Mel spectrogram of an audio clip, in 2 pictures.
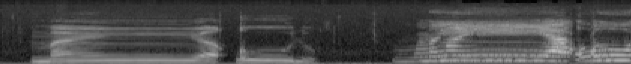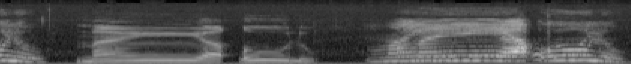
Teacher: یعنی غنہ کے ساتھ نون ساکن کو یا میں ملا کر پڑھیں گے۔ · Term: ادغام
